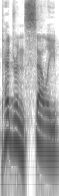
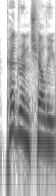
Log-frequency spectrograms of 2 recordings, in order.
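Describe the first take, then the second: First: The name is said with an American pronunciation. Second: The name is said with an Italian pronunciation. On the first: "It might be Pedroncelli" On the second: "because it's Italian, we're going to pronounce it correctly"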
